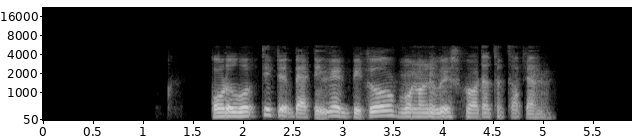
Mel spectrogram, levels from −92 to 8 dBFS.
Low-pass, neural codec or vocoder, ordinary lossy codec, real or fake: 5.4 kHz; codec, 16 kHz, 1 kbps, FunCodec, trained on Chinese and English, 50 frames a second; AAC, 32 kbps; fake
